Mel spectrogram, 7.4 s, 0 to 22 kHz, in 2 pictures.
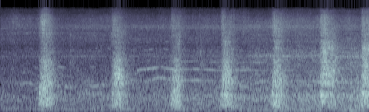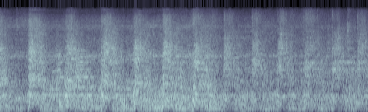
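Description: Hunslet Austerity 0-6-0 saddle-tank steam locomotive pulling away with a train, its exhaust chuffs coming quicker as it gathers speed, with steam hissing from the cylinder drain cocks. From about four seconds in, as it draws level, the beats run together into a louder, steady rush of steam and wheel noise.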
